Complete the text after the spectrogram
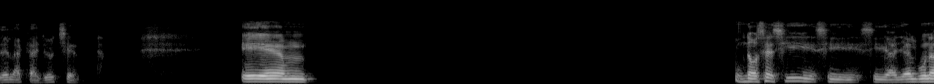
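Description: A man speaks over an online call, in short bursts separated by silences.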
